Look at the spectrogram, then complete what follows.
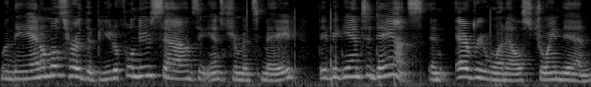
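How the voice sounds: The intonation is lively, delivered in a natural reading voice.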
